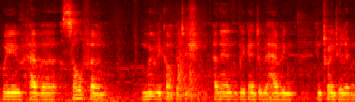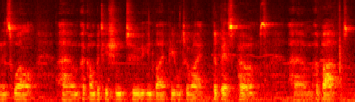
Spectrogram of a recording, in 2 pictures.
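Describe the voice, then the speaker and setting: Speaking at normal speed in a low, flat voice, a man explains his arts network's work as its secretary general, clear and orderly throughout. It's a prepared talk for a promotional interview, recorded with roomy echo and a little background noise.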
